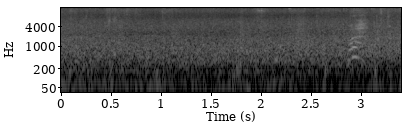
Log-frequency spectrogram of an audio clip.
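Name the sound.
river water flowing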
